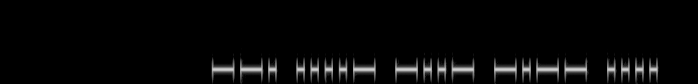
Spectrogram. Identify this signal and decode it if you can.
Morse code, heard as a keyed tone, about 17 wpm, 700 Hz. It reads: G4XYH
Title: DXCC-100 Call Signs - 5 Characters - 17wpm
